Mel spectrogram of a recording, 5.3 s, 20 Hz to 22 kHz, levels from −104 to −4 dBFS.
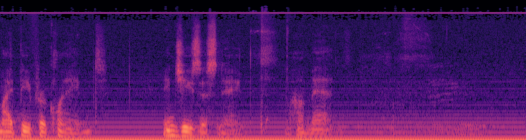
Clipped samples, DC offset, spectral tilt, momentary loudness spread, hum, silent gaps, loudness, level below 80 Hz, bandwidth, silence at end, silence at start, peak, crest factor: under 0.1%; 1%; -5.5 dB/octave; 14 LU; none; none; -41 LUFS; -48 dBFS; 18 kHz; 0 s; 0 s; -20 dBFS; 20 dB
